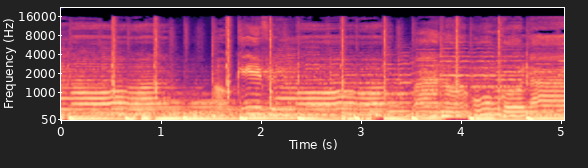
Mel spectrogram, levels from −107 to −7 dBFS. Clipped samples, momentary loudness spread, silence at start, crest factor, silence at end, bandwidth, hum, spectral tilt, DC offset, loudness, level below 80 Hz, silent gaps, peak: under 0.1%; 2 LU; 0 s; 10 dB; 0 s; 16.5 kHz; none; -6 dB/octave; under 0.1%; -12 LUFS; -14 dBFS; none; 0 dBFS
